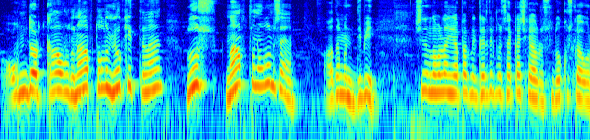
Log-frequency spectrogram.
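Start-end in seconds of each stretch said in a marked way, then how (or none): 0.1-3.7 high, loud, amazed shouts; excited yelling. Real, not acted. Gamer cheering his dragon's massive hit, excited yells. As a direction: yell in disbelief at the huge hit. Huge crit hit in battle.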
